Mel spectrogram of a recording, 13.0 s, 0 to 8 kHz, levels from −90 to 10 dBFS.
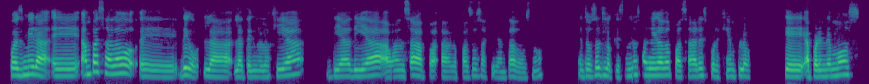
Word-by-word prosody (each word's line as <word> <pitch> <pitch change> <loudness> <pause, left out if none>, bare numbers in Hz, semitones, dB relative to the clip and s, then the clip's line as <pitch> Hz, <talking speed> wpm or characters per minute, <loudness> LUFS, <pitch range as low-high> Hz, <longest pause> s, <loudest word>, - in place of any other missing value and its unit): Pues 220 -1 +3
mira, 230 -2 +4
eh, 200 0 -2
han 240 +1 +2
pasado, 280 -2 +4
eh, 180 -3 -4
digo 215 -6 +2
la 180 -3 +1
la 180 0 -2
tecnología 190 +7 -3 0.3
día 195 +2 -2
a 195 - -2
día 205 +4 +3
avanza 185 +4 +1
a - - -4
pa 175 - -3
a 170 -1 -5
pasos 195 +3 -8
agigantados, 160 -2 -7
¿no? 190 +6 -14 0.5
Entonces, 200 +3 -3
lo 200 -3 -1
que 175 - -11
sí 185 +5 -23
nos 230 +3 -7
ha 225 - +1
llegado 215 +1 +3
a 220 - +1
pasar 190 0 -1
es, 210 0 -5
por 200 -2 -6
ejemplo, 190 +2 -6 0.5
que 185 -2 +2
aprendemos 200 +5 +2
195 Hz, 155 wpm, -24 LUFS, 180-220 Hz, 0.5 s, mira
